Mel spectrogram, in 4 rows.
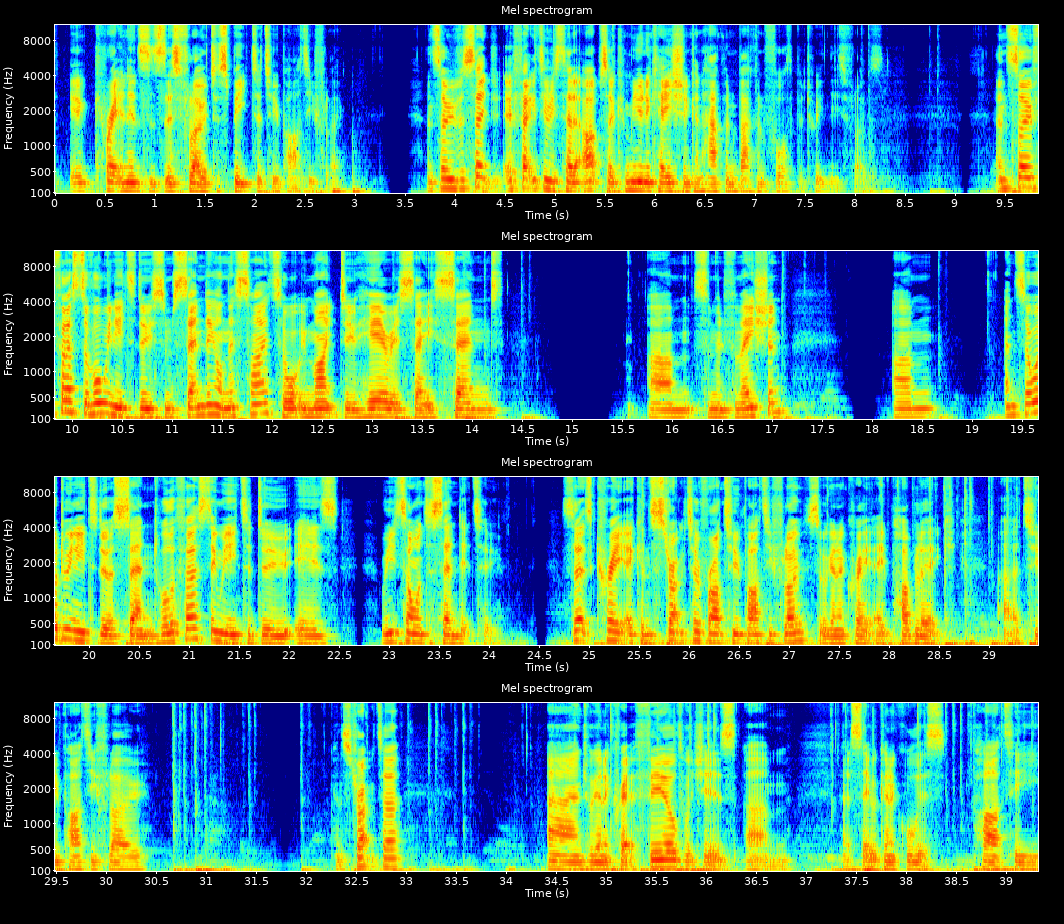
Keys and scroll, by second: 32.1 Return.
